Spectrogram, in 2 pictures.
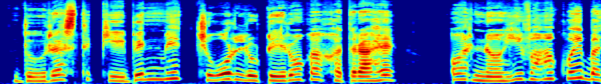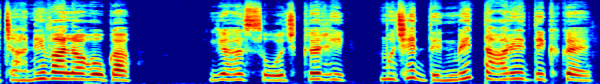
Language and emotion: Hindi, fearful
